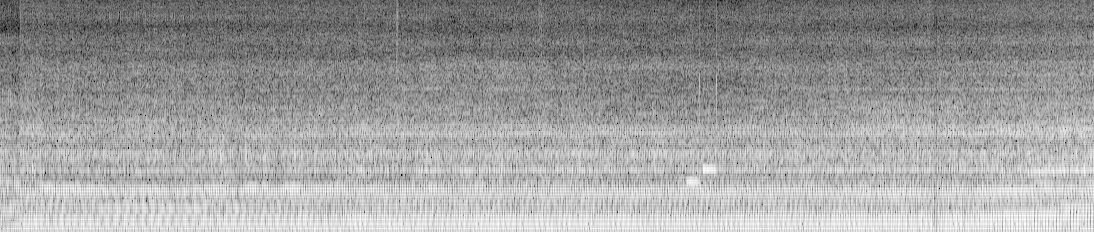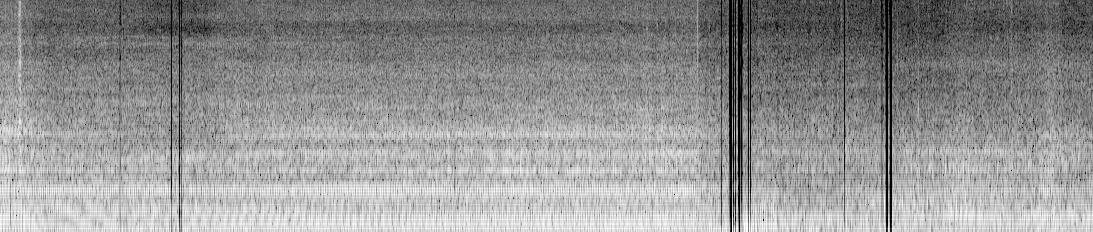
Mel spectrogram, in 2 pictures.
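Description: Honda Rubicon ATV's single-cylinder engine running steadily under way on a dirt trail, its pitch dropping once about halfway through as it eases off, then holding steady again.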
